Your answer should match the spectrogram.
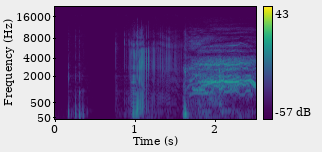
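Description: FLARP noise putty is squeezed to make fart noises: a few short wet sputters, then a longer rumbling squelch, and finally a loud sustained flapping blat with a high squeaky edge that runs to the end.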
